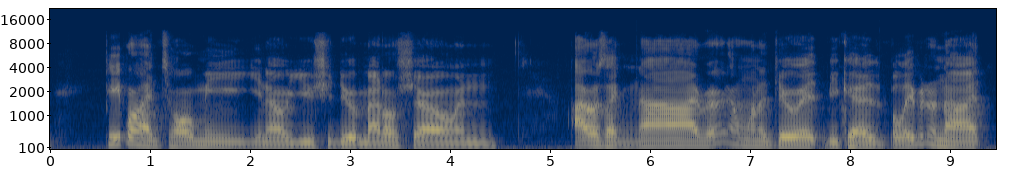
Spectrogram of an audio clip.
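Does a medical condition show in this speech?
Yes: cerebral palsy.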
